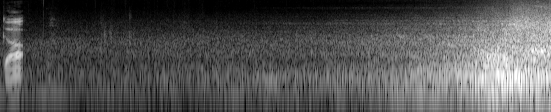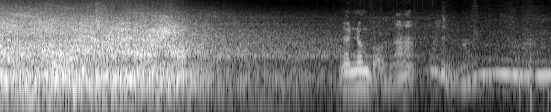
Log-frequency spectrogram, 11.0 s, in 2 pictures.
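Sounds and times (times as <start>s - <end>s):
train passing at speed: 2.5s - 9.4s.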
